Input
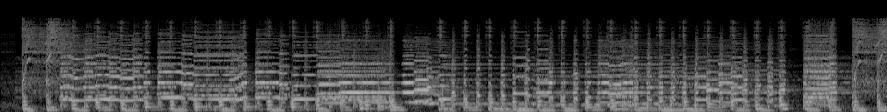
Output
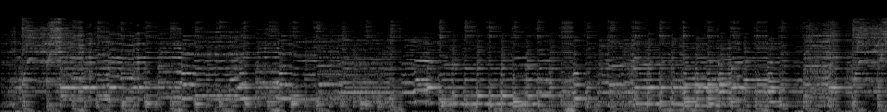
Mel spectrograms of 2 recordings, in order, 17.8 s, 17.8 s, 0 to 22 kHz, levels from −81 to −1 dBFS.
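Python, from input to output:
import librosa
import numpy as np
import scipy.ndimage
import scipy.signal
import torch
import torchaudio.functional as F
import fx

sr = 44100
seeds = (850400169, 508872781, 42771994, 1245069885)

y = fx.peak_eq(x, sr, hz=900.0, db=2.5, octaves=0.3)
y = fx.resonator_bank(y, sr, root=59, chord='minor', decay_s=0.67)
y = fx.pre_swell(y, sr, db_per_s=38.0)
y = y * 10.0 ** (12.5 / 20.0)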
